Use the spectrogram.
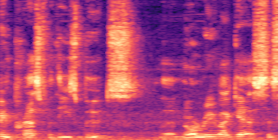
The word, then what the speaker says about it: Noru: The Nor is how you say it.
